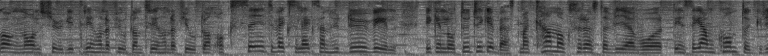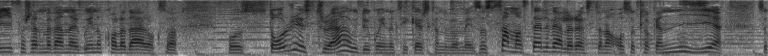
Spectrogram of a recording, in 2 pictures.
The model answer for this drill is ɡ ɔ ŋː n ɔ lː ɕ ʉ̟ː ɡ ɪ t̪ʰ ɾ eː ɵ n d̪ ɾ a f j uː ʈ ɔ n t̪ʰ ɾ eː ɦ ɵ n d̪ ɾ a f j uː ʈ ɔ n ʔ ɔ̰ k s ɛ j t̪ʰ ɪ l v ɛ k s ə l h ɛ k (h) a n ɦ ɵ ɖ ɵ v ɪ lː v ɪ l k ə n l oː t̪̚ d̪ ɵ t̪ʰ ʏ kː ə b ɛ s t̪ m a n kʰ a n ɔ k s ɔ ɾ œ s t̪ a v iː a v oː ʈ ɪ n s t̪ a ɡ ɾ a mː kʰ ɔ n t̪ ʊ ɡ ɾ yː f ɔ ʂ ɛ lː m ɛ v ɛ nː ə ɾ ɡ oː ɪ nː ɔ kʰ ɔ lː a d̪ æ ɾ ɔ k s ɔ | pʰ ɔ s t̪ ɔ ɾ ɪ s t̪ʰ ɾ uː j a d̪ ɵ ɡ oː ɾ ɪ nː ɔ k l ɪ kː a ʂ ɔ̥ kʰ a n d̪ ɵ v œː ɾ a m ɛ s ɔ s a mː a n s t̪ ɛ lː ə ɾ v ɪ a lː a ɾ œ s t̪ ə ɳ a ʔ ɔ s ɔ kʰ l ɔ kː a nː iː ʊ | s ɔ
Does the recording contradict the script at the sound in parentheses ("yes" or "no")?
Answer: yes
